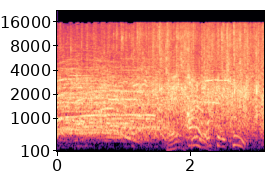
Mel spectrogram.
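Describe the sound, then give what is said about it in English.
Steady, dense applause from a live audience of real people on the show Wait Wait Don't Tell Me, with a voice beginning to speak over the clapping partway through. “Are those real people clapping? They are. They're real people.”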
